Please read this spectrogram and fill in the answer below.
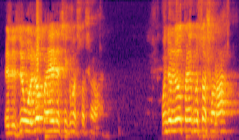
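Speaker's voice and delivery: fervent sermon voice; forceful preaching. Acted. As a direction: proclaim it to the congregation.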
